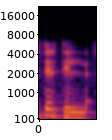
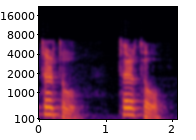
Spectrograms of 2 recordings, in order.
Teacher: Take care of letter L. بنفخم حرف ال L. يعني ما نقولش turtle.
